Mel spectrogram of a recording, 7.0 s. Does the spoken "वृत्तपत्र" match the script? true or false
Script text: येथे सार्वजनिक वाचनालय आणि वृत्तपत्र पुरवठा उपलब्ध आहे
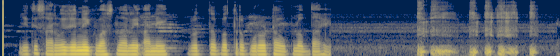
true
